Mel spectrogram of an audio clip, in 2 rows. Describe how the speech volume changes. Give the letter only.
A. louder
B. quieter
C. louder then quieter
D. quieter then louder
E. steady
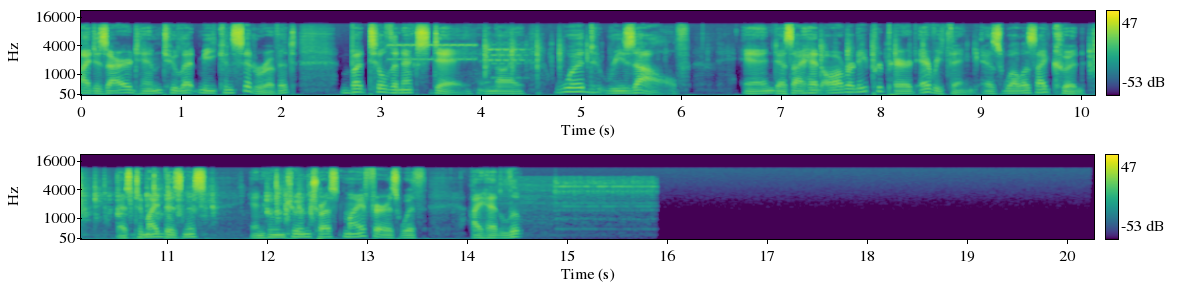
E.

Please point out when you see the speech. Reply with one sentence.
The speech can be heard from 0.0 to 14.6 s.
